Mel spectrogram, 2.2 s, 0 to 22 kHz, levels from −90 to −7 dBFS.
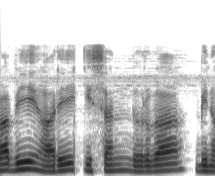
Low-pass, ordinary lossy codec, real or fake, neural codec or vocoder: none; none; real; none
